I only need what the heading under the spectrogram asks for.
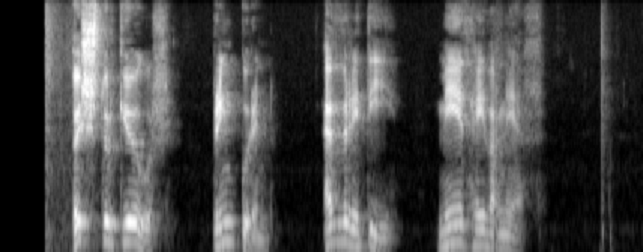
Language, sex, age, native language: Icelandic, male, 18-19, Icelandic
